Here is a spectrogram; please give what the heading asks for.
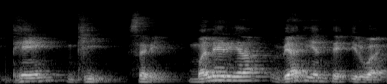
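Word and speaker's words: dengue: ಬಗ್ಗೆ ನಾವು ಸ್ವಲ್ಪ ತಿಳಿದುಕೊಳ್ಳೋಣ ಇಂಗ್ಲಿಷ್ನಲ್ಲಿ ಡಿ ಈ ಎನ್ ಜಿ ಯು ಡೆಂಗ್ಯು ಪದವನ್ನು ಇಲ್ಲಿರುವ ಅಕ್ಷರಗಳಲ್ಲಿ ಅನುಗುಣವಾಗಿ ಡೆಂಗ್ಯು ಅಂತ ನಾವು ಉಚ್ಚರಿಸುತ್ತೇವೆ ಆದರೆ ವೈದ್ಯಕೀಯ ವಿಜ್ಞಾನದಂತೆ ಈ ಪದದ ಸರಿಯಾದ ಉಚ್ಚಾರ ಡೆಂಗಿ ಡೇ ಘೀ ಸರಿ ಮಲೇರಿಯಾ ವ್ಯಾಧಿಯಂತೆ ಇರುವ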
